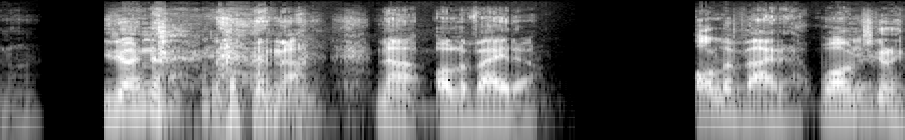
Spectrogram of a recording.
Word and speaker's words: Oliveira: No, Oliveira.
